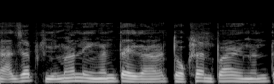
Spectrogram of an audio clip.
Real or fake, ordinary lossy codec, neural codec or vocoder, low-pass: real; none; none; 7.2 kHz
